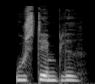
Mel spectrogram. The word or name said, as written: USTEMPLET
